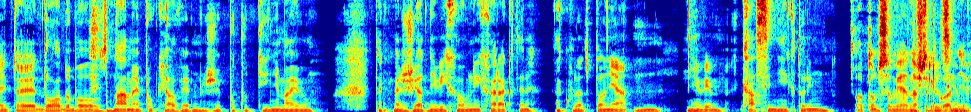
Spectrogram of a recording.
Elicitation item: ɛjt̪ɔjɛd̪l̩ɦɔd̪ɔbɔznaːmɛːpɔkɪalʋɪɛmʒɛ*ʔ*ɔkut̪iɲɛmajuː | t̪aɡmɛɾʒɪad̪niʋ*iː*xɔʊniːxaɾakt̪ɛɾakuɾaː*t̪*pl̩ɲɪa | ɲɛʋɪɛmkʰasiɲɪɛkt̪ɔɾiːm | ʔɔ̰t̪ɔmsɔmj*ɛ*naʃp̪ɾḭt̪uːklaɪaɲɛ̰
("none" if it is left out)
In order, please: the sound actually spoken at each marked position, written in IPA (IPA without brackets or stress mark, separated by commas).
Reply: p, iː, t̪, a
